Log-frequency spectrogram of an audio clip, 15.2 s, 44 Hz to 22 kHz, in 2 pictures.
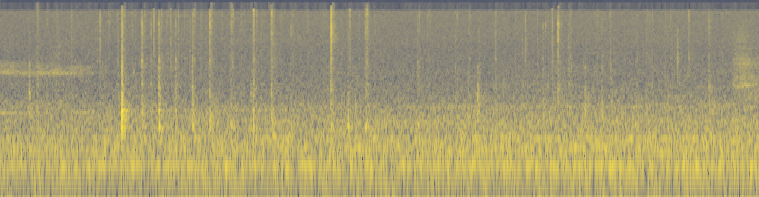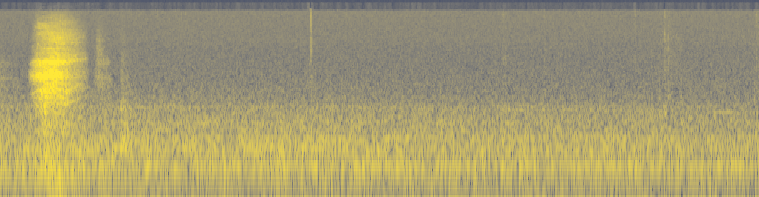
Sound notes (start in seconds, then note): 1.1 keyboard taps; 7.9 Hero grunts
